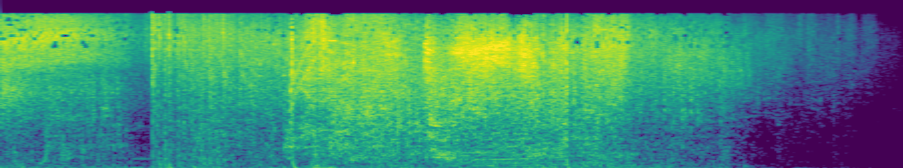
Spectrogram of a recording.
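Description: Heavy blows thud and clash in a fight.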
